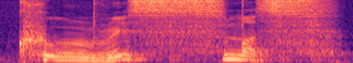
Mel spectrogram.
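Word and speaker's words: Christmas: 우리 저 영어 훈민정음에서 이거를 크리스머스 이렇게 발음하죠 크리스마스 크리스마스 이렇게 여기에 미움이 있잖아요 여기에 있어야 할 미음이 여기에 있는이 미음이 앞으로 와서 여기로 이제 치환이 되는 거죠 이게 예 이렇게 발음을 해야 되는 거죠 예 그래서 아 이제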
